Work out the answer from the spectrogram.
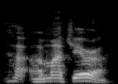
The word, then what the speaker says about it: Hachimura: People were talking about the Lakers because they traded for that Rui Hachimura. I forgot. I can't pronounce his name.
